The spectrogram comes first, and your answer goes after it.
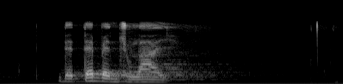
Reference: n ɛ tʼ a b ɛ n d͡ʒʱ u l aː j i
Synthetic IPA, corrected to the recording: d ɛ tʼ ɛ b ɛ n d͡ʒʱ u l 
